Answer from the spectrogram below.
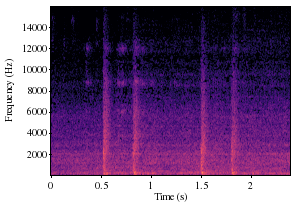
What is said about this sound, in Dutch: De laatste trein komt aan in Beervelde.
